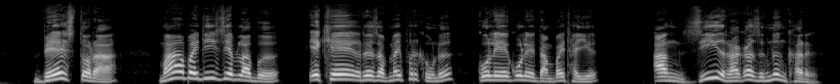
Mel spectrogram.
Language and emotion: Bodo, angry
